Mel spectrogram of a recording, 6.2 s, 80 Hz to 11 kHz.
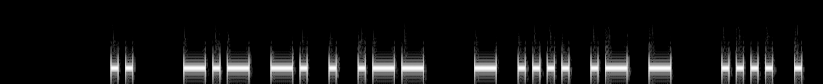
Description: Morse code, heard as a keyed tone, about 22 wpm, 700 Hz. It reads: I KNEW THAT HE
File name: practice / 22wpm / Sentences with 2-Word Phrases - 22wpm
